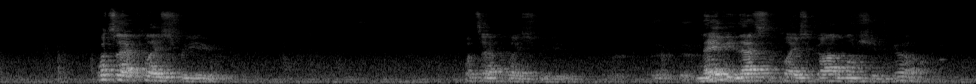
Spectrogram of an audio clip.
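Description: A middle-aged man speaks with animation, pausing between phrases.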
